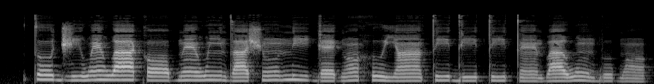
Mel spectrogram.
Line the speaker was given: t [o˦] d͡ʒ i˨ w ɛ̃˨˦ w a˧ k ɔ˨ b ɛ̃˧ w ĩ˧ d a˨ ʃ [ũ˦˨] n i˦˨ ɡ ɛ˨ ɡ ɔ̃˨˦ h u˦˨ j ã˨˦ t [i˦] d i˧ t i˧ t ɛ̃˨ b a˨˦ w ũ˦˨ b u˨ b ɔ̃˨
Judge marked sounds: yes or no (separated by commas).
no, no, yes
